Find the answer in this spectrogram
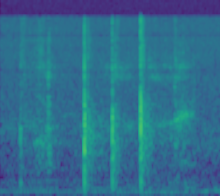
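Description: Three light, sharp taps in quick succession, about a quarter second apart, from the cardstock being tapped to knock off loose embossing powder, with faint rustling of the paper.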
